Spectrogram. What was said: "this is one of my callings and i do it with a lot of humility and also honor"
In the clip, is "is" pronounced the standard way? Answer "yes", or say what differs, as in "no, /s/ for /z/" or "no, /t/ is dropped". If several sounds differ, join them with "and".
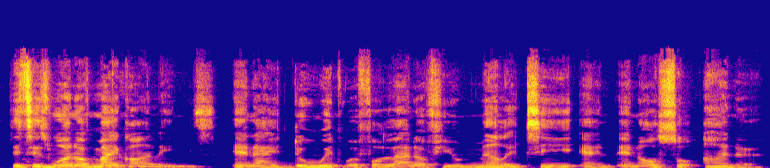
yes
